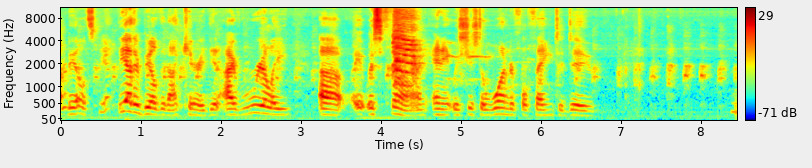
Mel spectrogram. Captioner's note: laughs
